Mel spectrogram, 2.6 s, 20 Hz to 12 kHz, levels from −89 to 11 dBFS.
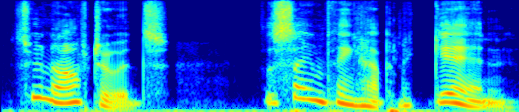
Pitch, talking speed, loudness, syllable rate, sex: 205 Hz, 160 wpm, -19 LUFS, 5.9 syllables/s, male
